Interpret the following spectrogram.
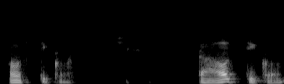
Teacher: Aquí hay un hiato, dos palabras, hay dos vocales abiertas juntas, se separan, no se pronuncian en la misma sílaba, no es un diptongo, y se acentúa porque la palabra es esdrújula.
